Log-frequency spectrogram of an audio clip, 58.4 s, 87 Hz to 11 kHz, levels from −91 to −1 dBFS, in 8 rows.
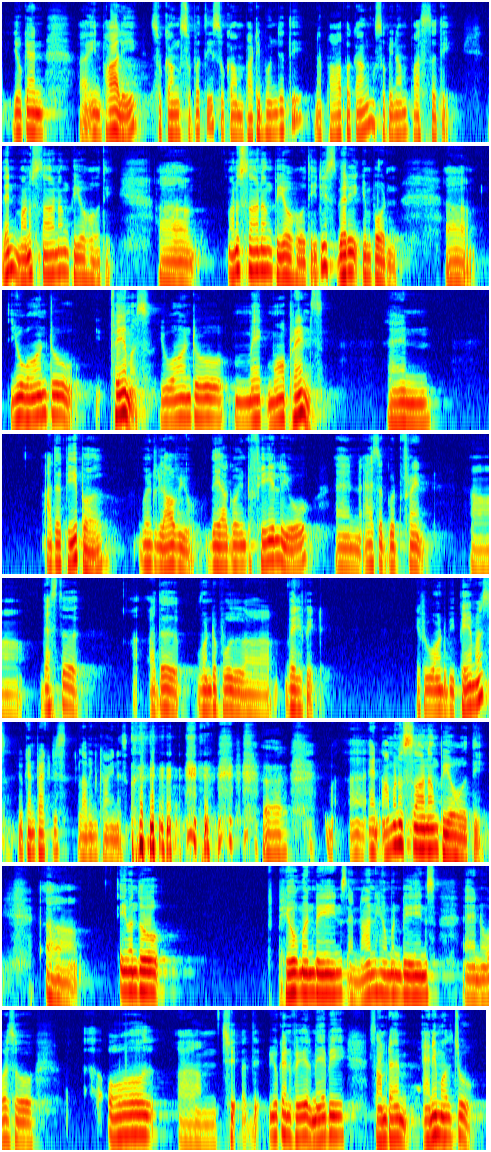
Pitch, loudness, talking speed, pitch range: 120 Hz, -17 LUFS, 90 wpm, 110-140 Hz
